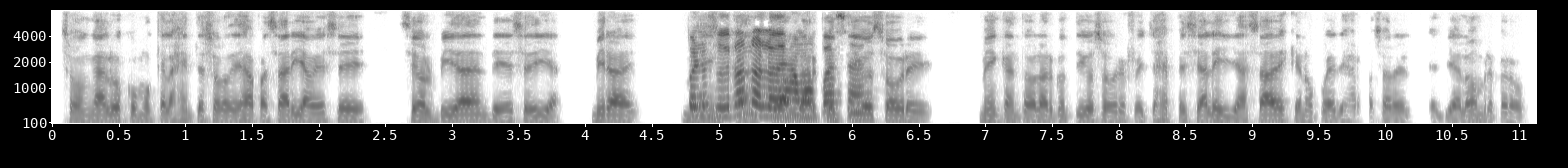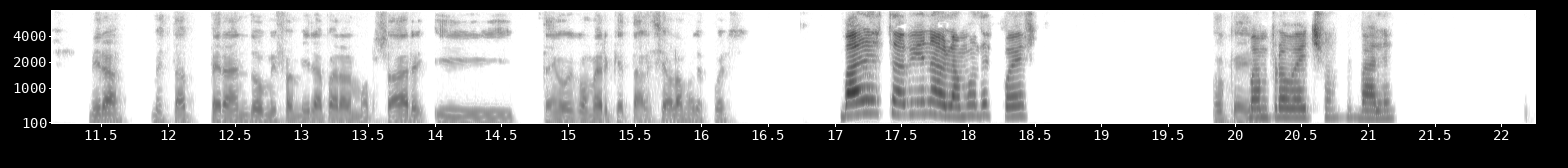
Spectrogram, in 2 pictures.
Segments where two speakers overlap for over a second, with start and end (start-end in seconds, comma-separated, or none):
4.8-6.1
